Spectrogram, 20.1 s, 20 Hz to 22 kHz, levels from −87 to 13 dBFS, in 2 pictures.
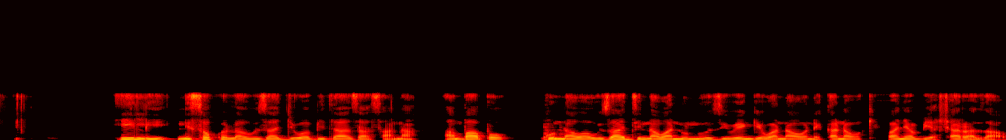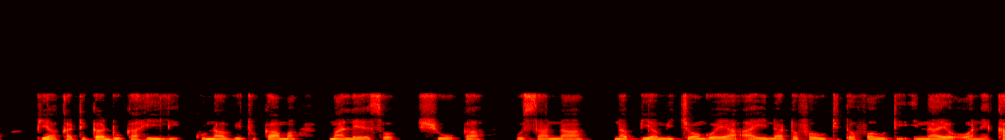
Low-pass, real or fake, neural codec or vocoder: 7.2 kHz; real; none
